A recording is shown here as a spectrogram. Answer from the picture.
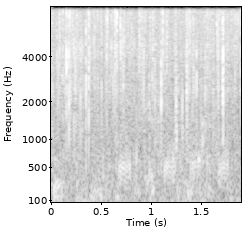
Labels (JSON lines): {"label": "biophony, stridulation", "recorder": "SoundTrap 300"}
